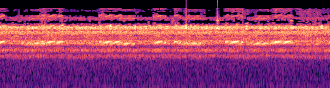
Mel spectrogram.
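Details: Crickets chirping in a misty, foggy field, a steady dense chorus of high, shimmering trills layered in continuous bands, with no clear pauses and only brief faint clicks above the constant insect drone.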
